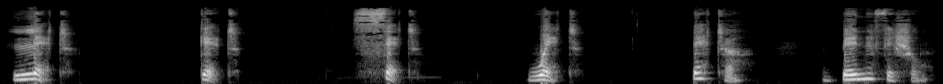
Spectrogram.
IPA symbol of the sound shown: e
